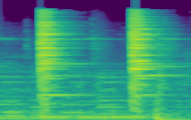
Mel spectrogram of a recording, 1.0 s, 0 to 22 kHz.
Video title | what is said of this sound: JAPAN SURPLUS AS LOW AS 10 PESOS LANG MAY MABIBILI KA DITO SA SURPLUS SHOP SA AVENIDA | maganda kasi ang metal ito ah. Talagang bakal talaga.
